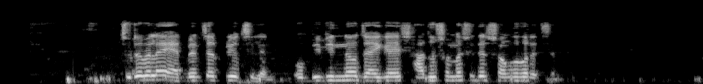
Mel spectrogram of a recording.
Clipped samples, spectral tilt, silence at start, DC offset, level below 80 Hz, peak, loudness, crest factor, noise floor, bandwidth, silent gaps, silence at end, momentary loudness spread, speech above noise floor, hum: under 0.1%; -3 dB/octave; 0.65 s; under 0.1%; -56 dBFS; -2 dBFS; -15 LUFS; 16 dB; -70 dBFS; 7.8 kHz; none; 1.45 s; 15 LU; 55 dB; none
